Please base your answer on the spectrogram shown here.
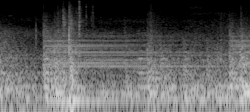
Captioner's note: door thuds; tense ominous music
